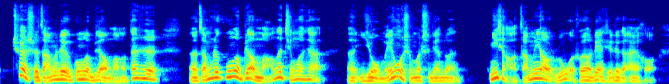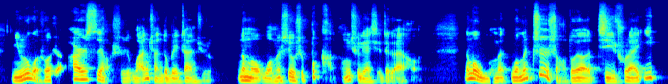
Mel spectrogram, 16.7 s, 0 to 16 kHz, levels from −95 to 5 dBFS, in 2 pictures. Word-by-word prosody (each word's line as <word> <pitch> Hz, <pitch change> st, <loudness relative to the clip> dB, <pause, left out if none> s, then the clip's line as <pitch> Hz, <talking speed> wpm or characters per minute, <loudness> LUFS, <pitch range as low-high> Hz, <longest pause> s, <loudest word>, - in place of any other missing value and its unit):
确 270 Hz, -4 st, +4 dB
实 110 Hz, -, +2 dB
咱 100 Hz, +4 st, +1 dB
们 140 Hz, -, +2 dB
这 150 Hz, -, +7 dB
个 125 Hz, -, +3 dB
工 145 Hz, +5 st, +1 dB
作 145 Hz, -, +4 dB
比 115 Hz, -, -2 dB
较 135 Hz, -, +4 dB
忙， 100 Hz, +1 st, -5 dB
但 185 Hz, +1 st, +2 dB
是， 155 Hz, -4 st, +2 dB, 0.3 s
呃， 105 Hz, -, +1 dB
咱 -, -, +1 dB
们 180 Hz, -, +4 dB
这 205 Hz, -, +6 dB
个 200 Hz, -, -4 dB
工 225 Hz, +2 st, +4 dB
作 230 Hz, -3 st, +6 dB
比 185 Hz, -, +2 dB
较 -, -, +6 dB
忙 105 Hz, -, +1 dB
的 215 Hz, -, +4 dB
情 130 Hz, -8 st, -4 dB
况 150 Hz, -1 st, 0 dB
下， 145 Hz, -, -3 dB, 0.3 s
呃， 105 Hz, -1 st, -3 dB
有 105 Hz, -2 st, +1 dB
没 90 Hz, -, -1 dB
有 -, -, +4 dB
什 -, -, -6 dB
么 105 Hz, +1 st, +1 dB
时 105 Hz, -, -10 dB
间 100 Hz, 0 st, -1 dB
段 100 Hz, -1 st, -3 dB, 0.4 s
你 175 Hz, +5 st, +5 dB
想 175 Hz, -, -3 dB
啊， 95 Hz, -, -8 dB
咱 115 Hz, -, -4 dB
们 175 Hz, -, +3 dB
要 180 Hz, -, +5 dB
如 115 Hz, +10 st, -2 dB
果 -, -, -1 dB
说 115 Hz, -, 0 dB
要 115 Hz, -, +4 dB
练 120 Hz, +1 st, +1 dB
习 100 Hz, -, -3 dB
这 110 Hz, -, 0 dB
个 100 Hz, -, -1 dB
爱 105 Hz, -3 st, -3 dB
好， -, -, -10 dB, 0.3 s
你 105 Hz, -, 0 dB
如 165 Hz, +11 st, +5 dB
果 155 Hz, -, 0 dB
说 115 Hz, 0 st, -1 dB
是 -, -, -6 dB, 0.2 s
24 150 Hz, -3 st, +2 dB
小 110 Hz, -, -6 dB
时 90 Hz, -, -12 dB
完 180 Hz, -, -1 dB
全 90 Hz, -, -4 dB
都 95 Hz, -, -1 dB
被 90 Hz, -1 st, -3 dB
占 85 Hz, -2 st, -4 dB
据 85 Hz, +5 st, -15 dB
了， 105 Hz, -, -19 dB, 0.3 s
那 120 Hz, -, +2 dB
么 95 Hz, -5 st, +5 dB
我 90 Hz, -1 st, -3 dB
们 100 Hz, +4 st, -3 dB
是 -, -, -8 dB
就 -, -, +2 dB
是 -, -, -8 dB
不 -, -, -5 dB
可 -, -, -17 dB
能 -, -, -4 dB
去 95 Hz, -, -6 dB
练 85 Hz, -1 st, -3 dB
习 85 Hz, -, -13 dB
这 -, -, -8 dB
个 -, -, -5 dB
爱 -, -, -3 dB
好 -, -, -16 dB
的。 -, -, -34 dB, 0.5 s
那 -, -, -1 dB
么 -, -, +7 dB
我 85 Hz, -3 st, 0 dB
们 100 Hz, +2 st, -4 dB
我 105 Hz, -, +3 dB
们 140 Hz, +11 st, +3 dB
至 280 Hz, +4 st, 0 dB
少 95 Hz, -, -9 dB
都 95 Hz, -, -1 dB
要 95 Hz, -2 st, +3 dB
挤 95 Hz, -3 st, -3 dB
出 90 Hz, +5 st, -5 dB
来 95 Hz, -1 st, +3 dB
一 200 Hz, -, -2 dB
110 Hz, 350 characters per minute, -25 LUFS, 100-150 Hz, 0.5 s, 这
